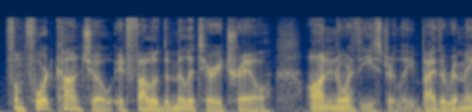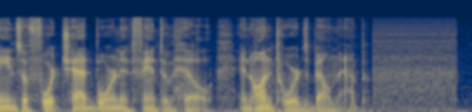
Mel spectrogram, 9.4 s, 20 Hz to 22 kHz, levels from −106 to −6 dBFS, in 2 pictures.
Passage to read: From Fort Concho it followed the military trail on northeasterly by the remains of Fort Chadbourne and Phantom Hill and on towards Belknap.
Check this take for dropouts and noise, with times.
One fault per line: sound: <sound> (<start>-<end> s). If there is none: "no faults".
no faults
